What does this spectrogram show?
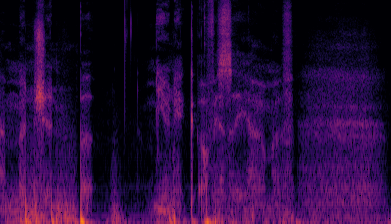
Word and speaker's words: München: Okay, another place I've been down here is Munich or München, if you are saying it the way it's said in Germany. It's München, but Munich, obviously home of probably the most famous German football team, Bayern Munich.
